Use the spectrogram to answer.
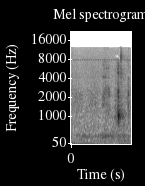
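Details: Newborn baby boy, 5 days old, on his first night home, hiccups before feeding: a single soft, abrupt click-like catch in a quiet room, a newborn hiccup.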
